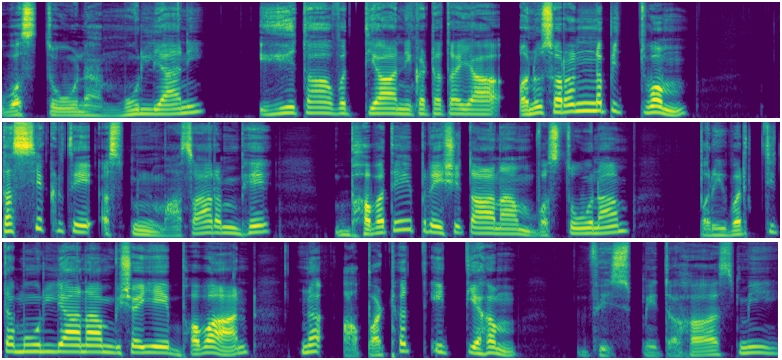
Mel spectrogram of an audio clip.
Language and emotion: Sanskrit, surprised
